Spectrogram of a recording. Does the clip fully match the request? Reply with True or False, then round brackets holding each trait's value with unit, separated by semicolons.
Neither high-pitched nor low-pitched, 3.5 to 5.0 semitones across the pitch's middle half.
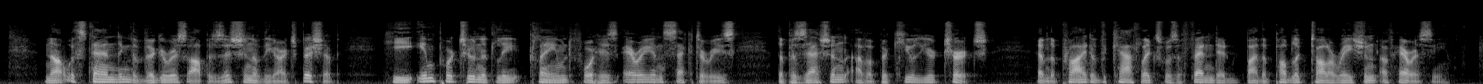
False (100 Hz; 4.2 semitones)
